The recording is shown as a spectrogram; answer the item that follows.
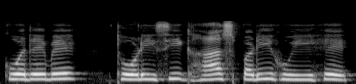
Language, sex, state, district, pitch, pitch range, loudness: Hindi, female, Madhya Pradesh, Bhopal, 235 Hz, 225-250 Hz, -14 LUFS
